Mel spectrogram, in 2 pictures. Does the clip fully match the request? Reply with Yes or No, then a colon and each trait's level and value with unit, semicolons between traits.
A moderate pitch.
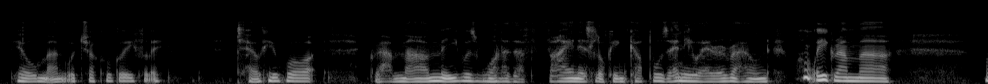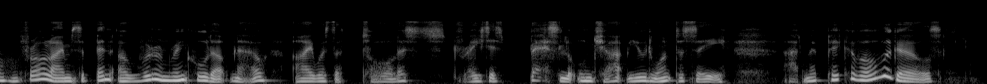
Yes: medium, 145 Hz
